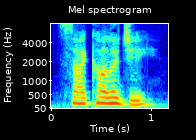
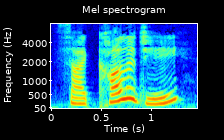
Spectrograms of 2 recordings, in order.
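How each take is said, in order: First: "Psychology" said level, easing down at the end; uninterested answer, no lift on "Psychology"; falling intonation. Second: Slow "Psychology" swooping up, down and up; keen interest, big rise-fall on "col" and final lift in "Psychology"; enthusiastic echo. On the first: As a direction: let "Psychology" fall away. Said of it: "most of his intonation is falling". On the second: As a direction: stretch "Psychology" into a wavy question. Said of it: "a lot of rise fall intonation". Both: Shown as a demonstration.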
